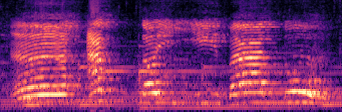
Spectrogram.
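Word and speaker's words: الطيبات: At-thayyibatu. Nah. At-thayyibatu. At-thayyibatu. Nah, ini ada at-thayyibatu. Biasanya thayyibatu, yaknya hilang tasdidnya.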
